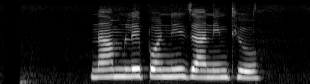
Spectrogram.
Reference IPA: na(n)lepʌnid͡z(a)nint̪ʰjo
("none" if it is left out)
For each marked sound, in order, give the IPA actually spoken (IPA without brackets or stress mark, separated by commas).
m, a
